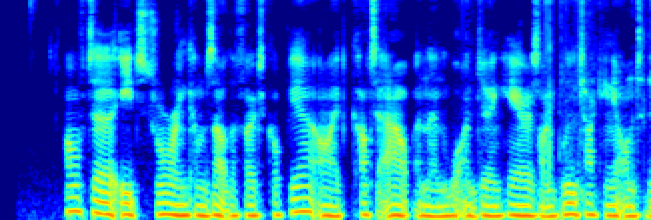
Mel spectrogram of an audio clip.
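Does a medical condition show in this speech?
No.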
